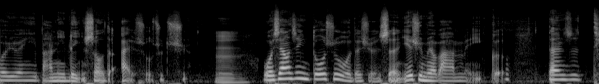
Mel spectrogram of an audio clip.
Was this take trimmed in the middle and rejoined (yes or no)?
no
